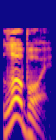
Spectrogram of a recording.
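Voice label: "lowboy", British English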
